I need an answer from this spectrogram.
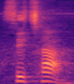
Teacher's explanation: नहीं दंत सा नहीं होता है। शिक्षा में तालव्य सा होता है। इसलिए ये शिक्षा सही है।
